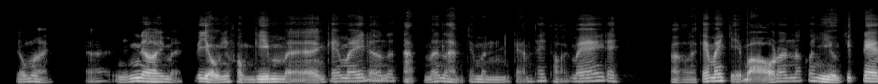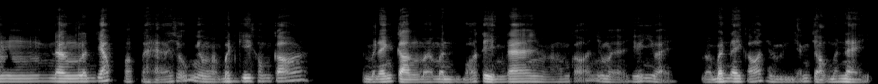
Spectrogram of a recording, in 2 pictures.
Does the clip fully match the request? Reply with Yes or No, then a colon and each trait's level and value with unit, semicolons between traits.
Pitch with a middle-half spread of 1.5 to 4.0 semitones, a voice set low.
Yes: average, 3.4 semitones; low, 130 Hz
